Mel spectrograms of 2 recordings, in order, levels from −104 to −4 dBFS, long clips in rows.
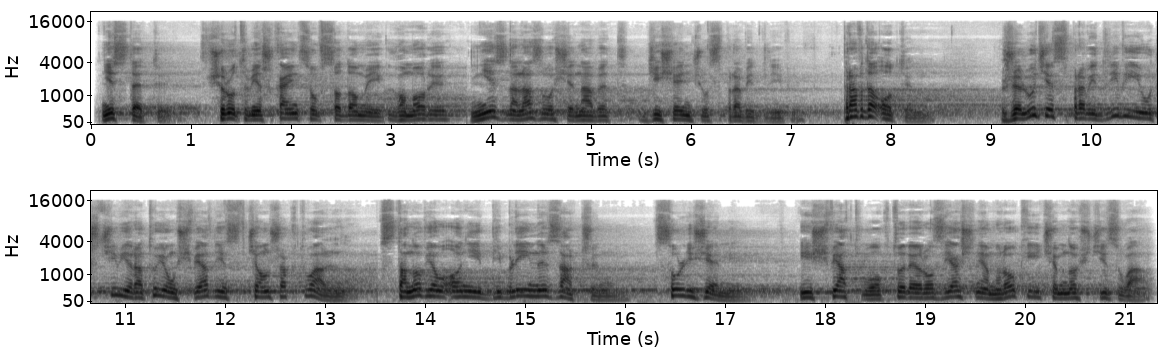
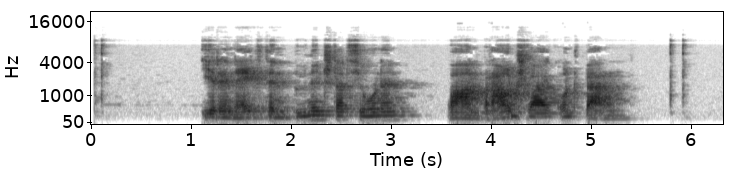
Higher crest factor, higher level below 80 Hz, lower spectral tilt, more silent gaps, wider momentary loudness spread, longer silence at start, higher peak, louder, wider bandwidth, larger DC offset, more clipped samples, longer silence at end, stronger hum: about the same, 18 dB vs 20 dB; first, -52 dBFS vs -72 dBFS; first, -5.5 dB/octave vs -2.5 dB/octave; neither; second, 13 LU vs 18 LU; about the same, 0.1 s vs 0.1 s; about the same, 0 dBFS vs 0 dBFS; about the same, -18 LUFS vs -19 LUFS; first, 16.5 kHz vs 9.6 kHz; neither; neither; second, 0.05 s vs 0.4 s; neither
